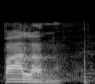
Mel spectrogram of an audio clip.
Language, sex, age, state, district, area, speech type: Hindi, male, 30-45, Bihar, Begusarai, urban, read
